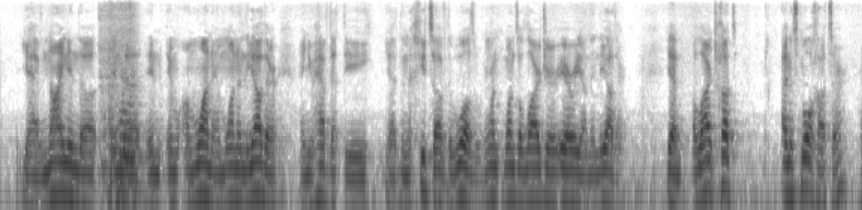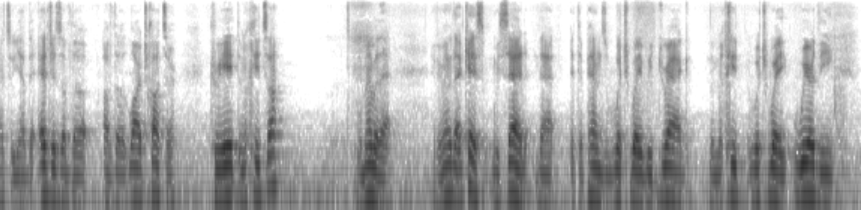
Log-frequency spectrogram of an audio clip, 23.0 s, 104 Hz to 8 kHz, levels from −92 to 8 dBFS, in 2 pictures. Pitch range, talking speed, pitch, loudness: 115-130 Hz, 215 wpm, 120 Hz, -24 LUFS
